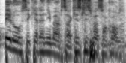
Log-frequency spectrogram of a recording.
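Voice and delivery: ordinary delivery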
